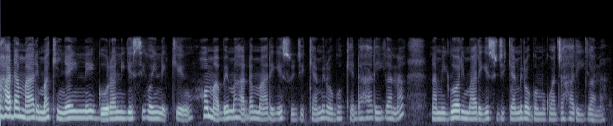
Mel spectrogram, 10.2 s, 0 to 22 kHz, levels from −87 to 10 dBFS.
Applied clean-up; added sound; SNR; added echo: none; none; none; none.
